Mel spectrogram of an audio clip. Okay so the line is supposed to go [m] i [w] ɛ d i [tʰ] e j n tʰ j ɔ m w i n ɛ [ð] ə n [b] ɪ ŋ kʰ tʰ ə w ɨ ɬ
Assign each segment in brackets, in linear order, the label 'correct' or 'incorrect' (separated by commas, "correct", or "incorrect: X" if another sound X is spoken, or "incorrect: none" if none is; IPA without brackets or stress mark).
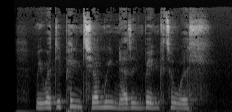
correct, correct, incorrect: pʰ, correct, correct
